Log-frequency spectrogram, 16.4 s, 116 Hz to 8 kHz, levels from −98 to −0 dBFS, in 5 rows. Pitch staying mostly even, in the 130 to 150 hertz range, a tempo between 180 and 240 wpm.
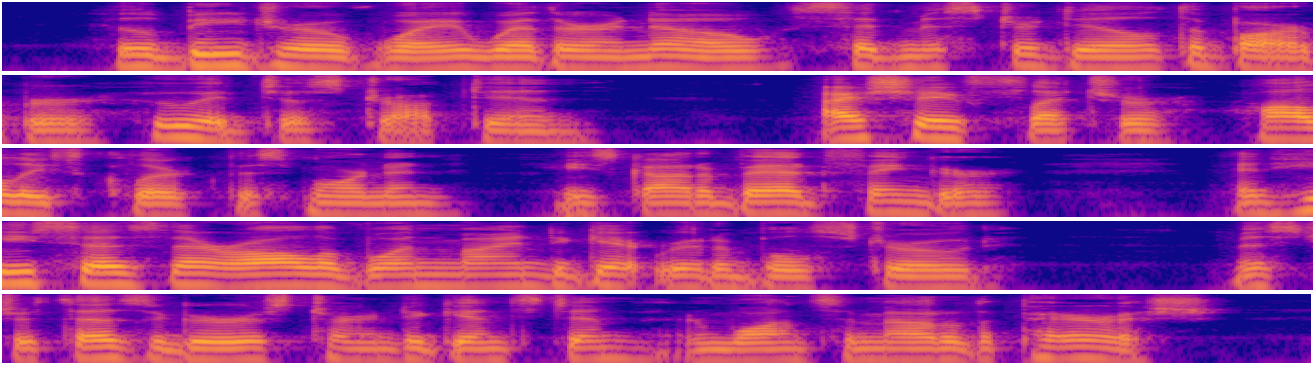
Yes: narrow, 2.0 semitones; medium, 140 Hz; average, 195 wpm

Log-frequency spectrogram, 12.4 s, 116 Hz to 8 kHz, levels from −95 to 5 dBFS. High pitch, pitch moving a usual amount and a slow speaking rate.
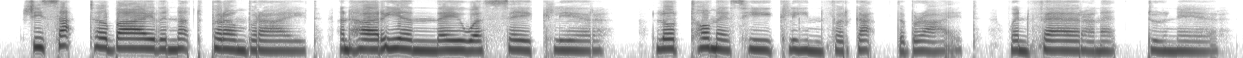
No: high, 210 Hz; narrow, 1.9 semitones; slow, 130 wpm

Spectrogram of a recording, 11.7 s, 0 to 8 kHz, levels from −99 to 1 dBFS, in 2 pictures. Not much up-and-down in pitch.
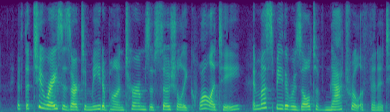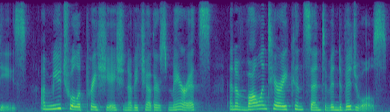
No: average, 4.3 semitones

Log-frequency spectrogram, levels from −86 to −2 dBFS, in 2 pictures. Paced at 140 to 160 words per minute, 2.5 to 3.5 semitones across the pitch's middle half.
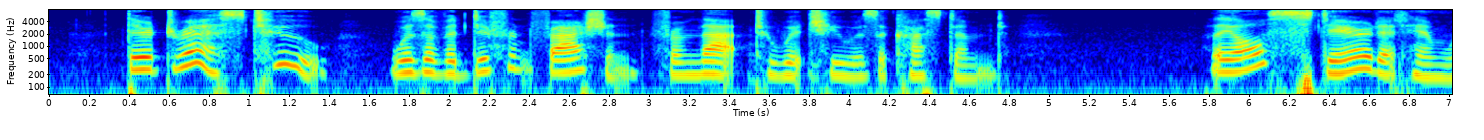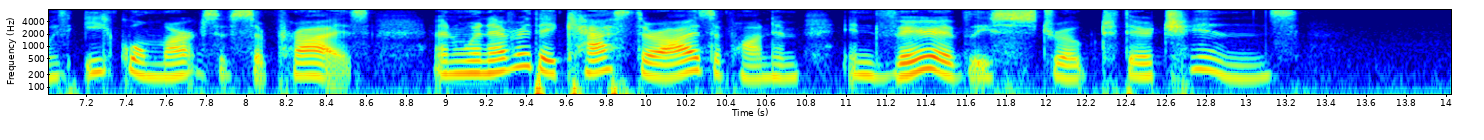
No: average, 155 wpm; average, 4.3 semitones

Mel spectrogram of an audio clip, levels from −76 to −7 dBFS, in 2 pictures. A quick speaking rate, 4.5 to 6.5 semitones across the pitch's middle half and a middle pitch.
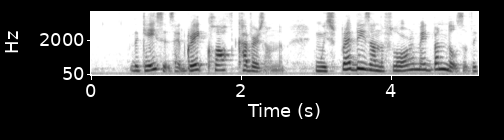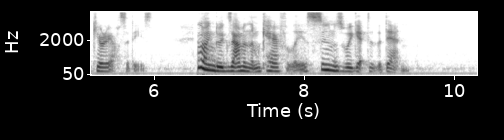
No: fast, 210 wpm; average, 4.9 semitones; high, 215 Hz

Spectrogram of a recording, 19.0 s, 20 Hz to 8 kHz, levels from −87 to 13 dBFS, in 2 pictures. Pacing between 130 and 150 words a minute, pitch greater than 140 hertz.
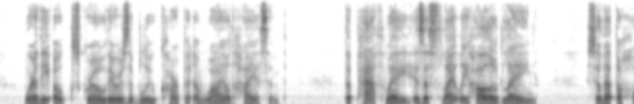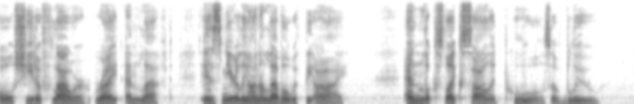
Yes: average, 140 wpm; medium, 185 Hz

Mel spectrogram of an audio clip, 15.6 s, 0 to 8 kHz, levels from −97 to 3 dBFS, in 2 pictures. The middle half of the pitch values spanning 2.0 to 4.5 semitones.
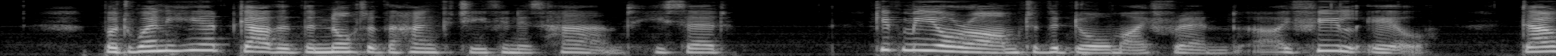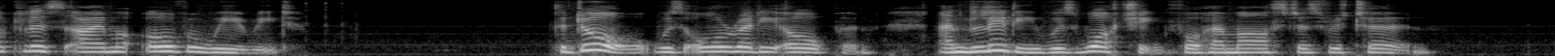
Yes: average, 3.7 semitones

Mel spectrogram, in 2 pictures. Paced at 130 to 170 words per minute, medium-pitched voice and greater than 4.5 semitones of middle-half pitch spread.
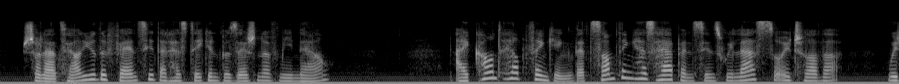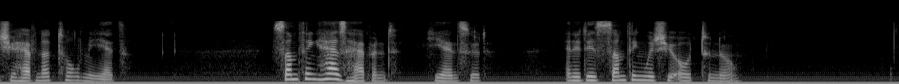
Yes: average, 160 wpm; medium, 170 Hz; average, 5.2 semitones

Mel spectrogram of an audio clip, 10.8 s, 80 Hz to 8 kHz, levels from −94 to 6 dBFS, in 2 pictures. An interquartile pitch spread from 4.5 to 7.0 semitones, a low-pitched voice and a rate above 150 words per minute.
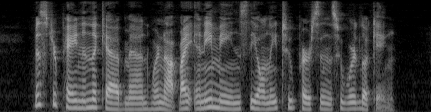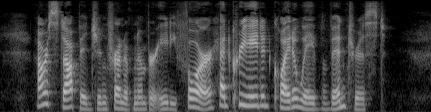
No: average, 4.8 semitones; medium, 170 Hz; average, 175 wpm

